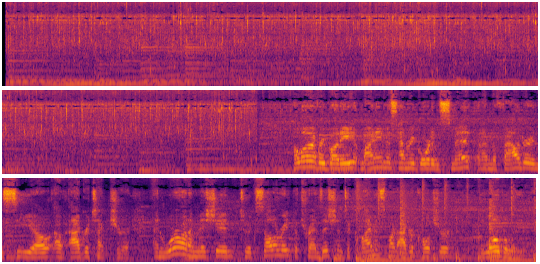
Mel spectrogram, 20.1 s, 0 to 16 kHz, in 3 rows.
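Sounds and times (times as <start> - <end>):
water pouring from a pipe: 0.0 - 10.0
background music with slow melody: 0.0 - 20.0.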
